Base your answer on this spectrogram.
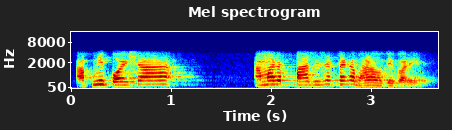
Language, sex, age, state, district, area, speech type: Bengali, male, 18-30, West Bengal, Jalpaiguri, rural, conversation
